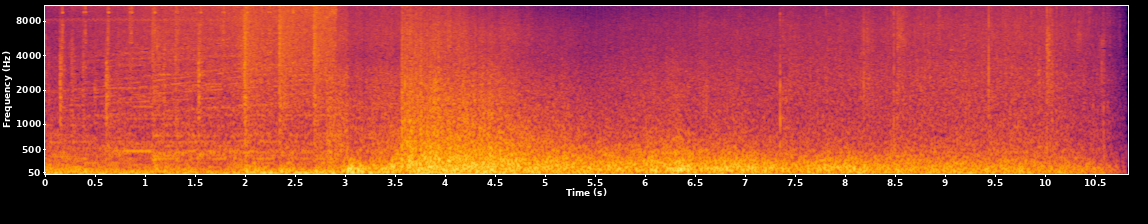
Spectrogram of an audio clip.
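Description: A controlled explosive blast in hard rock goes off about three seconds in. A long rumble of shattered rock and debris pouring down the mountain face follows it.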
